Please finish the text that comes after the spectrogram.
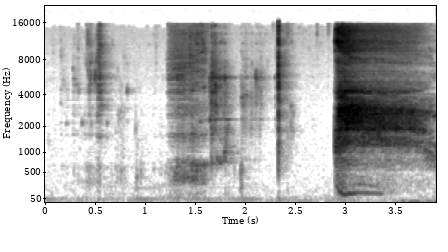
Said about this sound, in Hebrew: אני דופק פה צ'ייסר סודה ואני איתכם.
